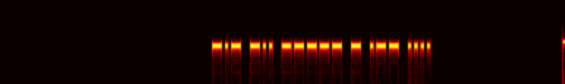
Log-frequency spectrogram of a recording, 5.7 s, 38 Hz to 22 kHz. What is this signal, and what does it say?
Morse code, heard as a keyed tone, about 38 wpm, 700 Hz. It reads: KD0TWH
